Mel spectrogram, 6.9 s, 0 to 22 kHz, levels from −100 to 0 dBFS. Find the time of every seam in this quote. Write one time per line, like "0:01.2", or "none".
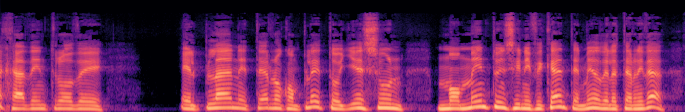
none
